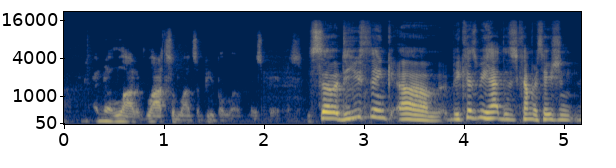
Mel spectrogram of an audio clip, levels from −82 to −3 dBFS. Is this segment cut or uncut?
uncut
